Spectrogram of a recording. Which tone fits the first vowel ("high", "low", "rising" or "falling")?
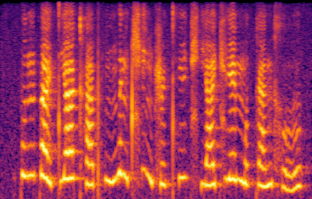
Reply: high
